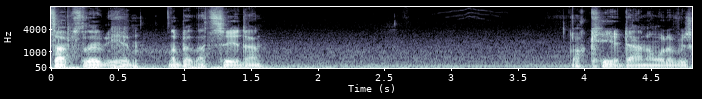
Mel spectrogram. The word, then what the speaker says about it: Círdan: if it's got a C on the beginning, you never know if it's S or C that it's pronounced. So why would he go to him?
